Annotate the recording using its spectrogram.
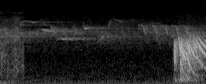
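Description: Faint bird chirps over quiet outdoor background, then near the end a loud sound that falls steeply in pitch for about half a second.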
